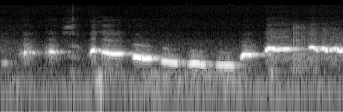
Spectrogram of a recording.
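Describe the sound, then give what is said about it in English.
Someone whistles the Gilligan's Island TV theme tune, a clear run of notes that steps downward and then jumps back up, with only a faint low hum behind it. “In the end, was … whistling Gilligan's Island?”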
